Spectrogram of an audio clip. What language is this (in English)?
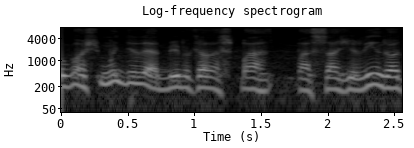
Portuguese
